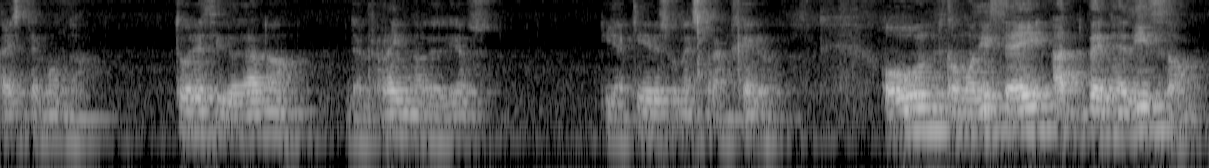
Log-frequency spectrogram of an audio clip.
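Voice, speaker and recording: A man's voice: medium pitch, warm tone, slight background noise. A man with a Spain Spanish accent, a pastor leading a Bible study and putting questions to the congregation. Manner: teaching, asks the congregation questions. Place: church hall. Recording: very echoey hall, distant mic.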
